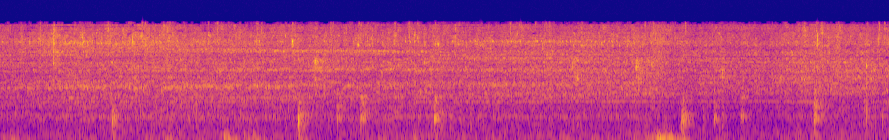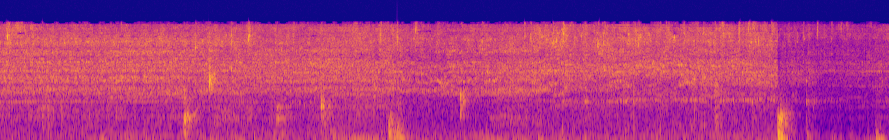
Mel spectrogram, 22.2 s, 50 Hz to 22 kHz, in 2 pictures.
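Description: Dry fake chalk being chewed and crunched in the mouth: a steady crumbly crackle with sharp crunches at irregular intervals. The loudest crunches come about 8, 16 and 21 seconds in.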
